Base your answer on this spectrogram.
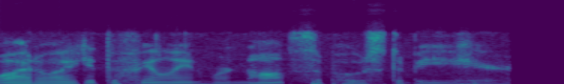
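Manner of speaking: low, hushed, wary voice. Player character glances around and speaks to a companion; lowered voice. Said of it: "lower his voice to Caw".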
